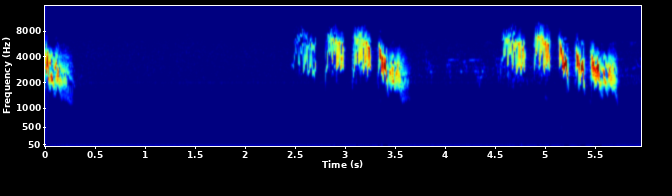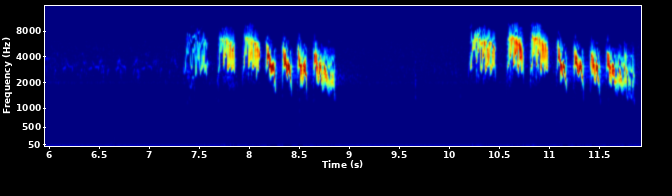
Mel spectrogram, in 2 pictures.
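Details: Four repeated song phrases from a common chaffinch, Wittlicher Tal, 2018. Each is a rapid run of sharp notes sliding downward and ending in a brief flourish, with pauses of roughly a second between phrases.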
